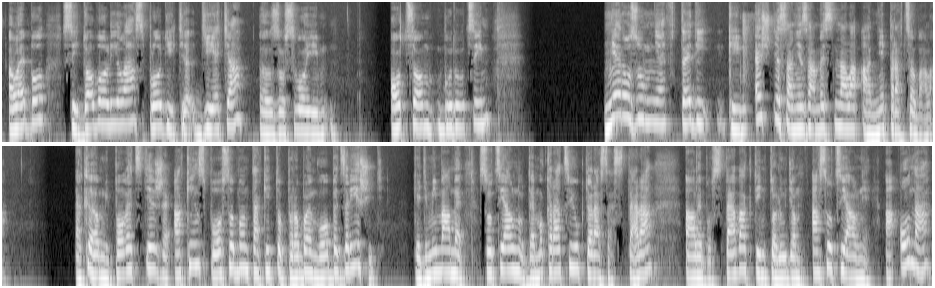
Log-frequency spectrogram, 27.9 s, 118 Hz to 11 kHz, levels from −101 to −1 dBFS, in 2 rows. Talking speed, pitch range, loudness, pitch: 90 wpm, 155-210 Hz, -14 LUFS, 185 Hz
